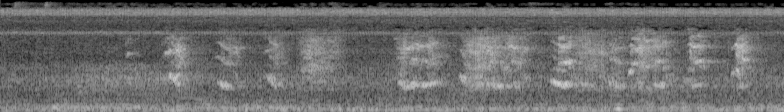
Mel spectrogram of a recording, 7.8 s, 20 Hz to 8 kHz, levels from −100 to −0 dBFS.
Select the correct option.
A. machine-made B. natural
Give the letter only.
A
